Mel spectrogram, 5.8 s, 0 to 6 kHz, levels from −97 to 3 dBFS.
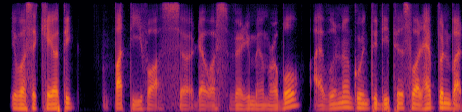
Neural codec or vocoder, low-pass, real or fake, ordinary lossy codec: codec, 16 kHz, about 1 kbps, DyCAST, with the encoder's durations; 5.4 kHz; fake; none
